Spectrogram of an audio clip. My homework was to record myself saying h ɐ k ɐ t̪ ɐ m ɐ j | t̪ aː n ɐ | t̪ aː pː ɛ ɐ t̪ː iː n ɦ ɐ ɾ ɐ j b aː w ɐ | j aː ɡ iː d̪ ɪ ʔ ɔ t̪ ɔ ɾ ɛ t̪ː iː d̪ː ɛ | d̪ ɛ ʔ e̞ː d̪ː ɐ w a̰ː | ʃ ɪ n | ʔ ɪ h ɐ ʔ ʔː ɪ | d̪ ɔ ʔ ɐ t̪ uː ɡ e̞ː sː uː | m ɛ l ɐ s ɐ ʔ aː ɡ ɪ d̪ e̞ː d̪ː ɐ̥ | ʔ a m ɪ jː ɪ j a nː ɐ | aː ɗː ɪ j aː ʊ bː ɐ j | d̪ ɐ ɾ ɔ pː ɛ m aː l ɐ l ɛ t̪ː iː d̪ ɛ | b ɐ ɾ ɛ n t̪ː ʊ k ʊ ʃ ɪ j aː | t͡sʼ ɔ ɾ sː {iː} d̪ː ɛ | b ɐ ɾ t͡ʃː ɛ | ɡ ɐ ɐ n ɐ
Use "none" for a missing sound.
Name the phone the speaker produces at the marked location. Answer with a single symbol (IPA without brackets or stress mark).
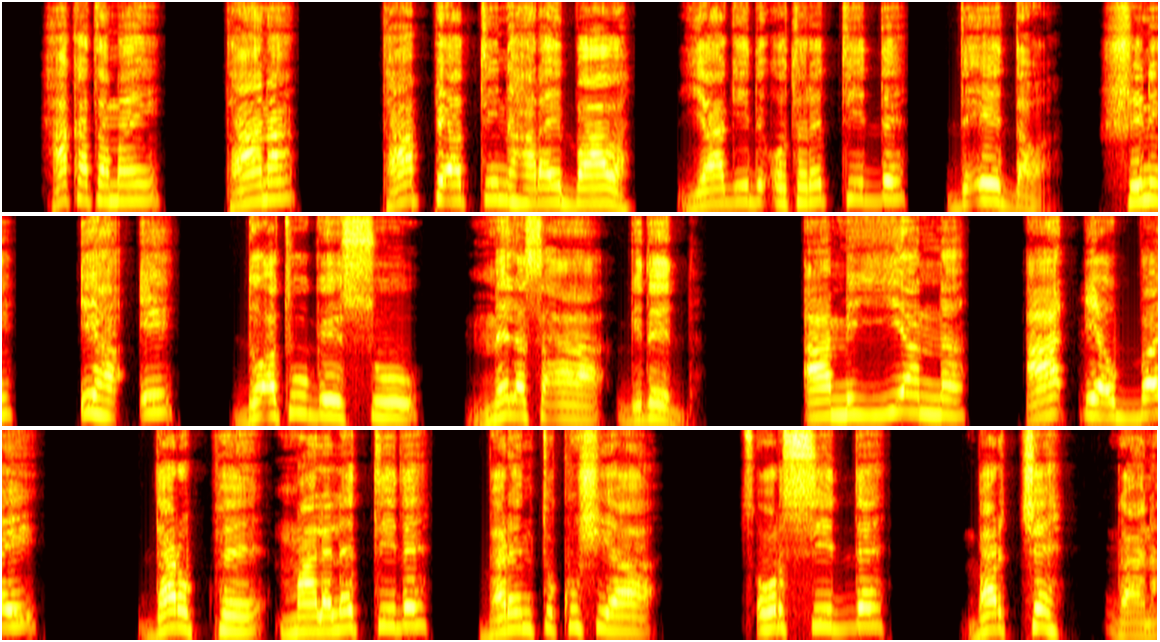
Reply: iː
